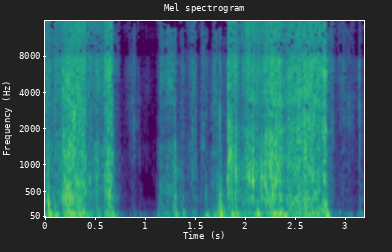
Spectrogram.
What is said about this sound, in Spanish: Este sonido, el de romper el papel de regalo y la caja de cartón, ha sido la banda sonora de esta mañana en tantas y tantas casas, sobre todo en las que hay niños.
